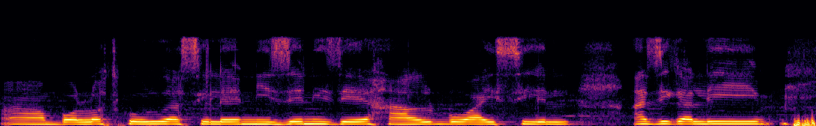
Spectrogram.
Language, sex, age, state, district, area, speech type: Assamese, female, 45-60, Assam, Nagaon, rural, spontaneous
